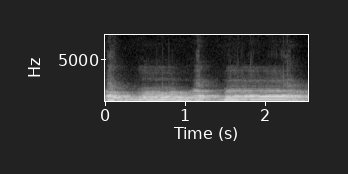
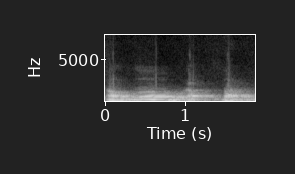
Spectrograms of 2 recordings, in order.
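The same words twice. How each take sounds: First: The vowel in the final syllable is drawn out long. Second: The vowel in the final syllable is kept short. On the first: The speaker calls it wrong. "nggak boleh ... barnya dipanjangin nih bar" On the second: The speaker calls it right. "jadi barnya pendek aja"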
